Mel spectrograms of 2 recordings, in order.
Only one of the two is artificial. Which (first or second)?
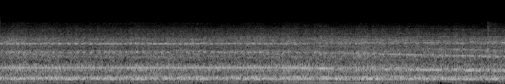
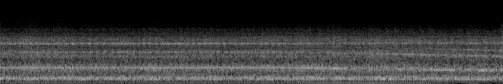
first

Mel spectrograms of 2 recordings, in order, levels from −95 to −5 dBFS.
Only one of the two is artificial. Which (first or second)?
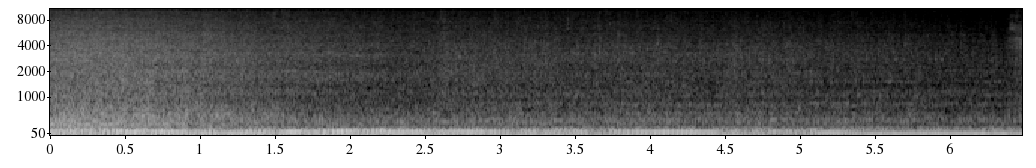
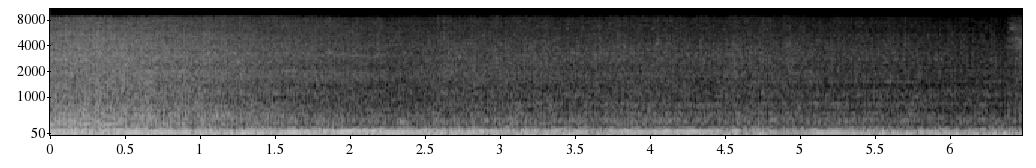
second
